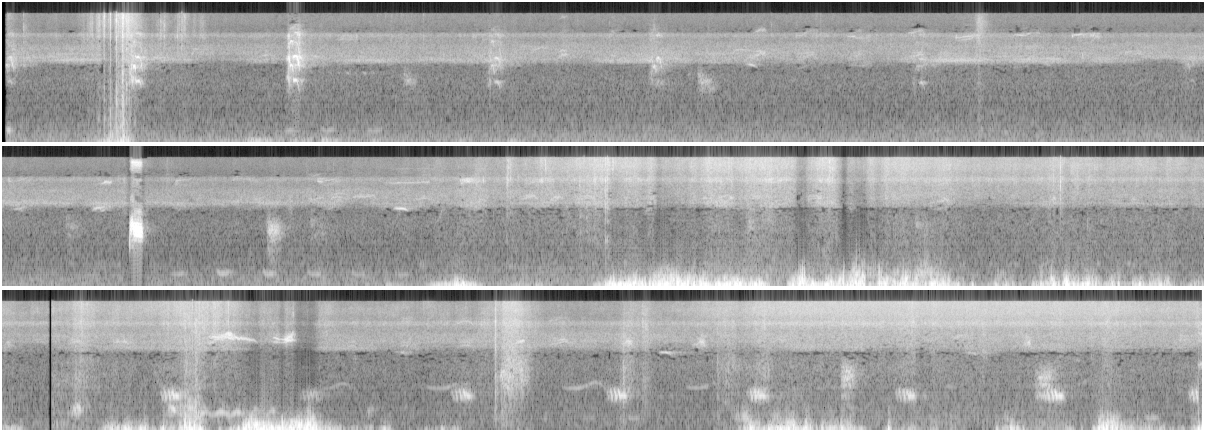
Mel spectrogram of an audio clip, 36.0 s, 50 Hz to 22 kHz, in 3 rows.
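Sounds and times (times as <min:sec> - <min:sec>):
bulbuls chirping: 0:12.7 - 0:36.0
high-pitched hiss: 0:15.2 - 0:36.0.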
